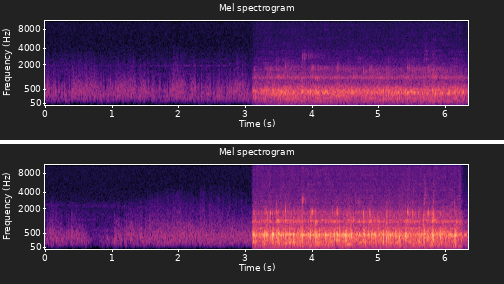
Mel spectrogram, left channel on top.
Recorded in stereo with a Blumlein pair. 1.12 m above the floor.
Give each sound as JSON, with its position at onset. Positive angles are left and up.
{"t": 3.1, "sound": "boiling", "azimuth_deg": -50, "distance_m": 1.1}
